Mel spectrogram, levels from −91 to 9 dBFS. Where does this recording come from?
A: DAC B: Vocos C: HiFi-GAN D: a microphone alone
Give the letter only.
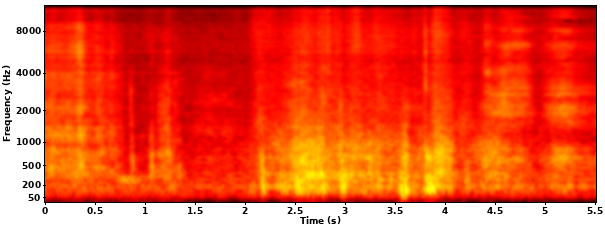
B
